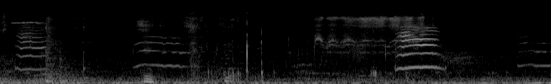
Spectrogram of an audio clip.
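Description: Street cats meowing for food: three meows about half a second each, at the start, about a second and a half in, and the loudest about four seconds in.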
